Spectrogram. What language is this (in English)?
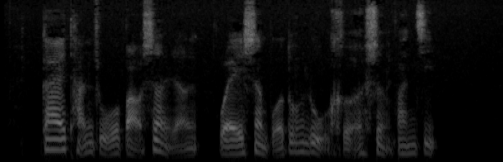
Chinese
